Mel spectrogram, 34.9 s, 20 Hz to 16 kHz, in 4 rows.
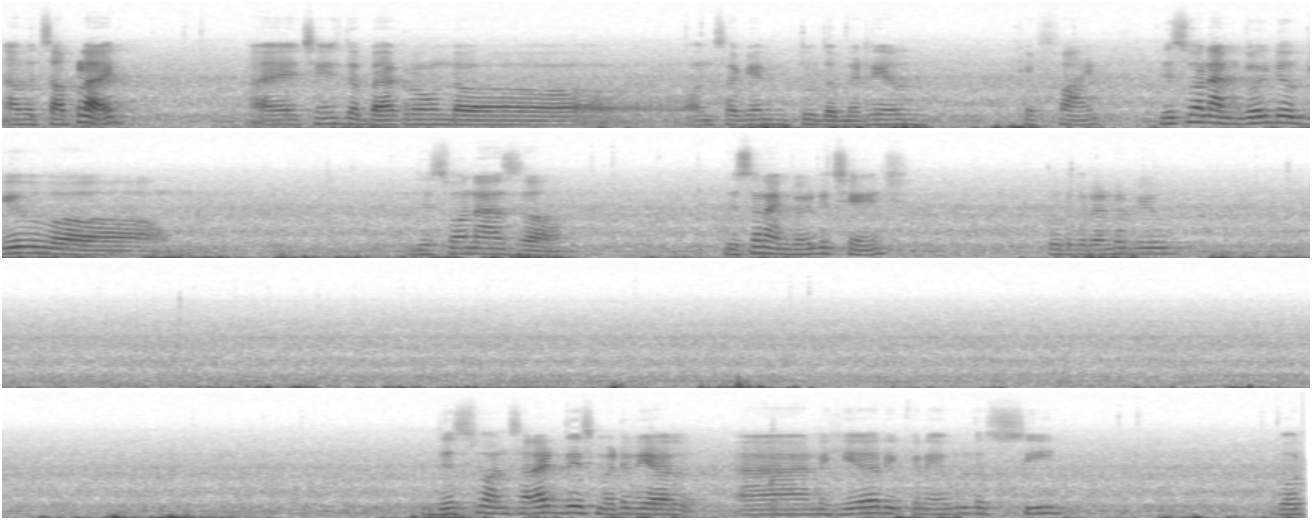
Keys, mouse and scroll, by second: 0.4 scroll down 3, 0.8-1.2 middle drag, 1.2 click, 4.6 click, 6.5 scroll up 3, 6.8 middle click, 7.6 scroll up 1, 7.7 middle click, 8.2 z, 10.5 z, 11.3-12.7 shift+middle drag, 12.7 click, 13.1-14.5 middle drag, 14.5 z, 16.0-16.6 shift+middle drag, 16.6-17.1 scroll down 7, 17.1-18.3 middle drag, 18.3-18.6 scroll up 3, 18.7-20.3 shift+middle drag, 20.3-20.7 scroll up 2, 20.7-22.1 middle drag, 22.1-22.7 scroll up 1, 22.7 click, 23.7-24.6 scroll up 1, 24.6-27.6 middle drag, 27.6 scroll down 2, 27.9-29.1 middle drag, 29.1 click, 31.6-32.2 scroll up 5, 32.2 middle click, 32.7 scroll up 1, 33.6 click, 34.6-34.8 drag.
